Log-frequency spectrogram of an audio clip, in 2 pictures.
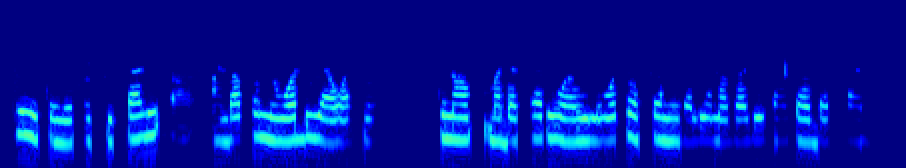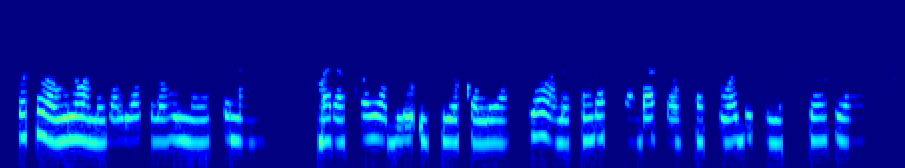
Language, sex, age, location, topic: Swahili, female, 25-35, Nakuru, health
